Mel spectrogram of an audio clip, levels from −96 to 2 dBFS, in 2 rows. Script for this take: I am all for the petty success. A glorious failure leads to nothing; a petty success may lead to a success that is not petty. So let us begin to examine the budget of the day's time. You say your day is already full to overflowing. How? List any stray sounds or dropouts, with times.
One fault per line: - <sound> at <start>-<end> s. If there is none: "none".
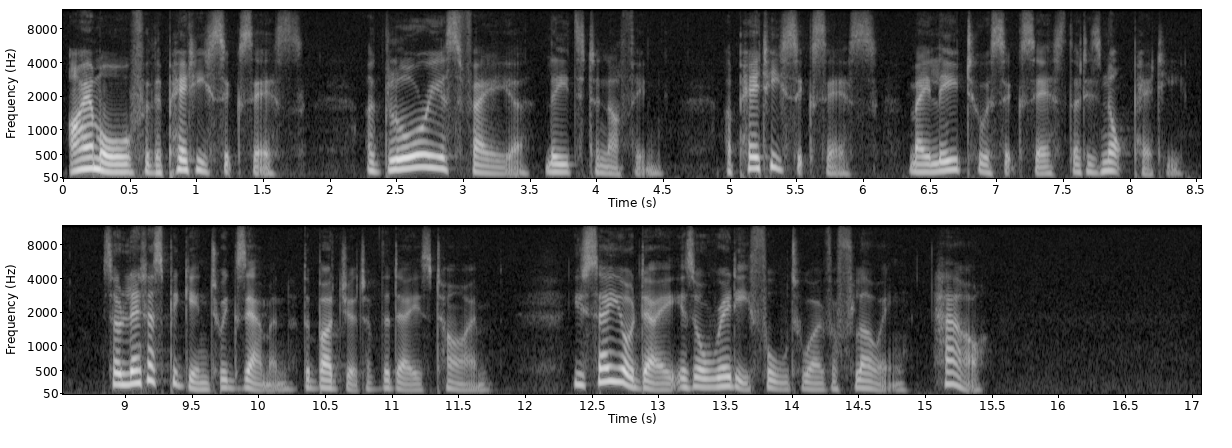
none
